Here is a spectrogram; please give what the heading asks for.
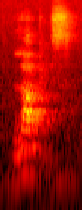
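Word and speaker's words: lápiz: then lapis means pencil lapis this is the Spanish word for pencil you separate it like this La P okay lapis so it's grav right because the accent is in la la now how do we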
